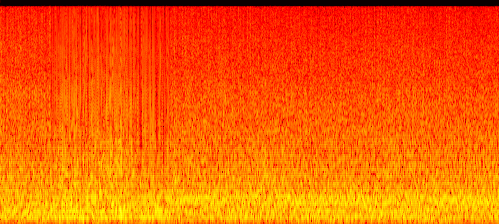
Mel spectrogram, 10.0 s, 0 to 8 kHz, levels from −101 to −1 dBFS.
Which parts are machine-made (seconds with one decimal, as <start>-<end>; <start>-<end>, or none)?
1.0-3.4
